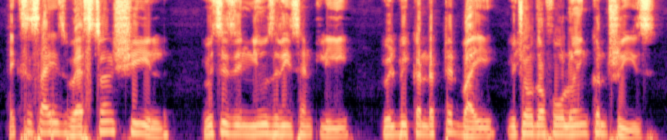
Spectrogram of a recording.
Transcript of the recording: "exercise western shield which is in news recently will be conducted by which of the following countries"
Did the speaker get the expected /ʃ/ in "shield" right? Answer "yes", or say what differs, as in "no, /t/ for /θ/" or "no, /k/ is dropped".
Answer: yes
